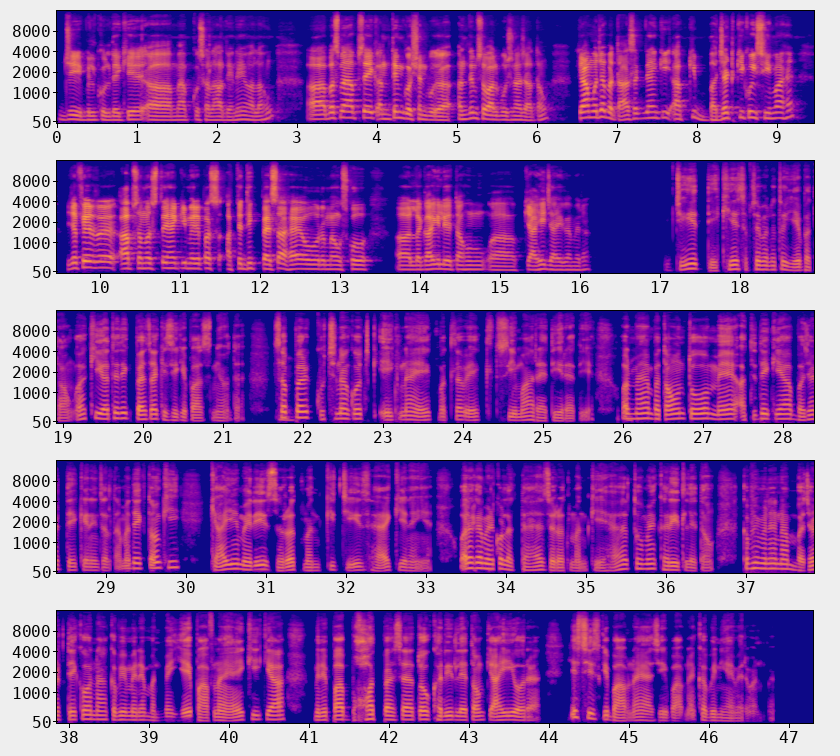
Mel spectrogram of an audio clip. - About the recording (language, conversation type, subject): Hindi, advice, कम चीज़ों में संतोष खोजना
- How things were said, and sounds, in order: in English: "क्वेस्चन"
